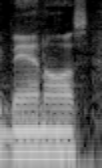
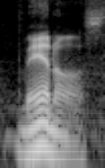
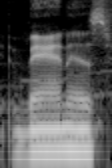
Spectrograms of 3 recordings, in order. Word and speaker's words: Vanoss: pronounce it you know people call me vanis Vos you know venuse I've been getting a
